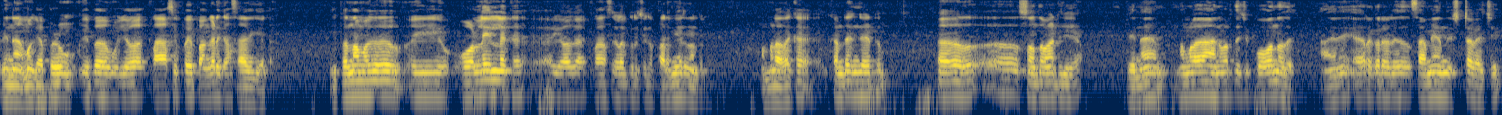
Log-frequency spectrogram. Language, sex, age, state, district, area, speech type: Malayalam, male, 60+, Kerala, Kottayam, rural, spontaneous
